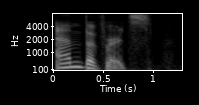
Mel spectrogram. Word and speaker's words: ambiverts: 第一个单字是 ambiverts，它的短母音的那个 it 要轻，然后要短。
